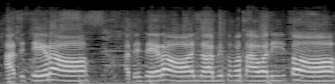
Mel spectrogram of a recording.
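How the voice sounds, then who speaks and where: A woman's voice: fairly high pitch, flat delivery, brisk, a bit bright. A woman hosting a livestream game commentary, playful and teasing, laughing often. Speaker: esports stream host. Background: background music.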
